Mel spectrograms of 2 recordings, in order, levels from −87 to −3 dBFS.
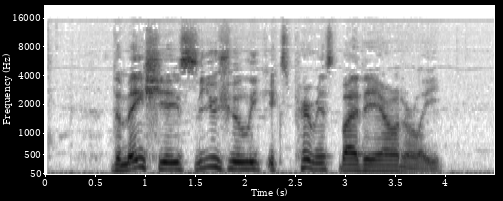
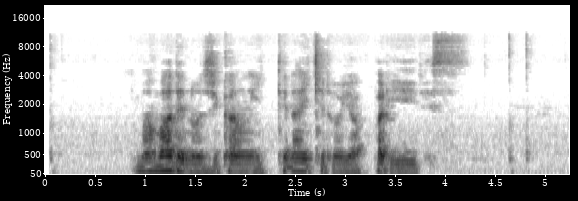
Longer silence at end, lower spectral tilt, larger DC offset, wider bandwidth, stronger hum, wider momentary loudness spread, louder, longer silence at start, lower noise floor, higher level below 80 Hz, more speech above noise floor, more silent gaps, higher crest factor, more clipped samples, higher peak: about the same, 0.4 s vs 0.4 s; second, -4 dB/octave vs -5.5 dB/octave; neither; first, 16 kHz vs 11.5 kHz; neither; second, 10 LU vs 15 LU; first, -16 LUFS vs -24 LUFS; second, 0.05 s vs 0.9 s; second, -40 dBFS vs -60 dBFS; first, -38 dBFS vs -44 dBFS; second, 25 dB vs 37 dB; neither; second, 16 dB vs 24 dB; neither; about the same, -2 dBFS vs -2 dBFS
